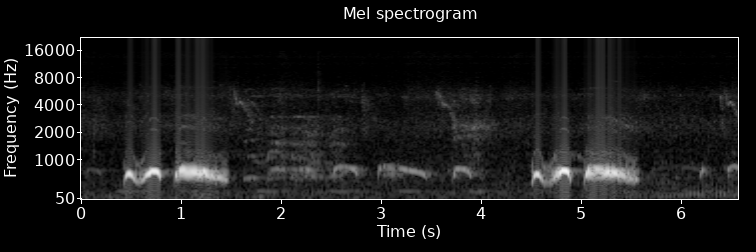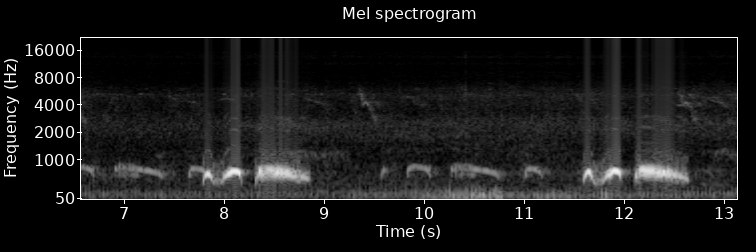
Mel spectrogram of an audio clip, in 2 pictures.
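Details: A Spotted dove kept home on a windy day sings repeated phrases, each a quick double note followed by a loud, long coo, with soft low coos in between; the pattern comes about every four seconds, with some rumbling noise.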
